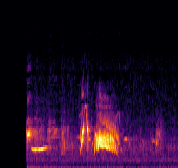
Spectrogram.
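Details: Willow Flycatcher, a small perched summer breeder at Kankakee Sands, Newton County, Indiana, gives one sneezy, buzzy 'fitz-bew' phrase, high and burred, after a thin opening note.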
